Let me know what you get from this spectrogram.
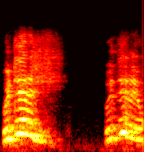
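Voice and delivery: high, loud triumphant shouts; excited cheer. Pretend. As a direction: cheer like you just won. Mock cheering old win.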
